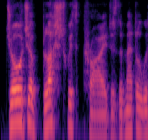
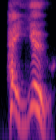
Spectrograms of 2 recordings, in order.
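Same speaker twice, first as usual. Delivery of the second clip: loud sharp call across the churchyard; shout; 7 semitones higher, 8 dB louder than usual. A narrator's reading. Girl shouting at a purse thief, loud call. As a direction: yell to stop him. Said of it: "shouted Georgia".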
